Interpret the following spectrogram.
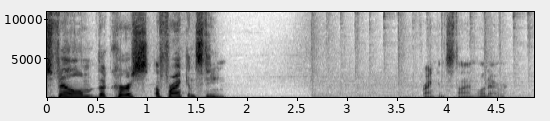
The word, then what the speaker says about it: Frankenstein: Frankenstein, whatever. No, actually, it is Frankenstein. People just mispronounce it as Frankenstein.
